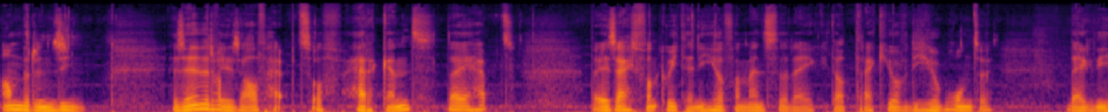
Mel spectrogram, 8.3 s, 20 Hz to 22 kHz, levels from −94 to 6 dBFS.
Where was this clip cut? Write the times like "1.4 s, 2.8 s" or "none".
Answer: 1.6 s, 4.9 s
